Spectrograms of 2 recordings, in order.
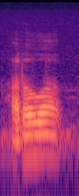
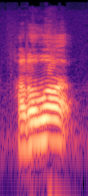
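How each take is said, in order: First: Said in the usual way. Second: Sudden high, very loud yell; bellowed order to gather round; shouted call. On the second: Acted. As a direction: shout to rally the class. Teacher calls class to gather, repeating louder.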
